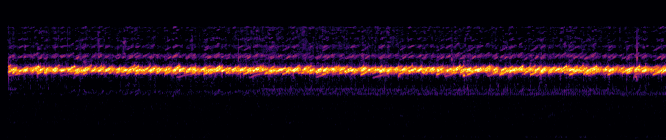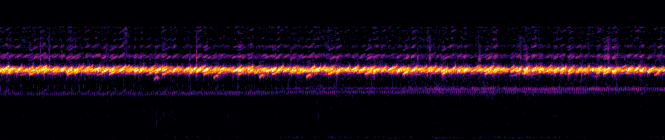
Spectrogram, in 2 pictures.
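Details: Spring peeper (Pseudacris crucifer) mating-season chorus: dense, high, piercing peeps merging into one continuous ringing shrill.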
